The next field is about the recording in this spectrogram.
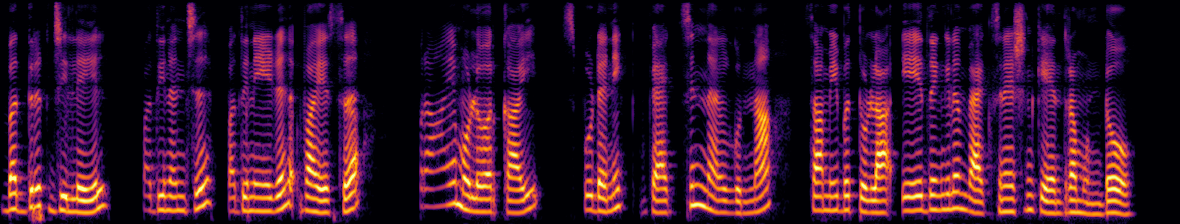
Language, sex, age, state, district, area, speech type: Malayalam, female, 30-45, Kerala, Kozhikode, urban, read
